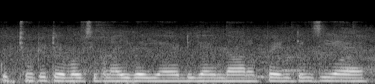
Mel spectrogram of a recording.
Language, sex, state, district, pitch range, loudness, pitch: Hindi, male, Uttar Pradesh, Shamli, 155-160 Hz, -13 LUFS, 155 Hz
